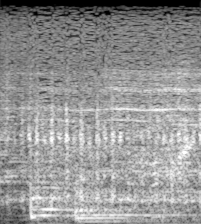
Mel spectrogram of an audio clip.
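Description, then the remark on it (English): A dog pants in quick, steady breaths, with a low droning whine running beneath the rhythm and no talking. “He understands what the dog's saying.”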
